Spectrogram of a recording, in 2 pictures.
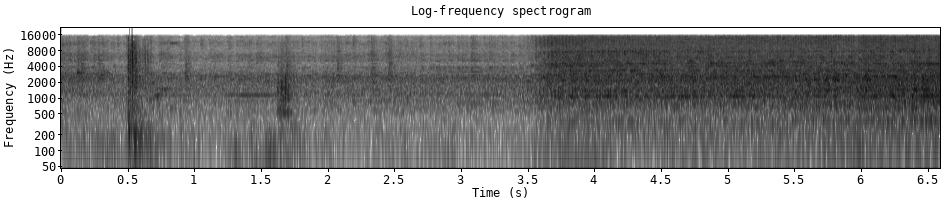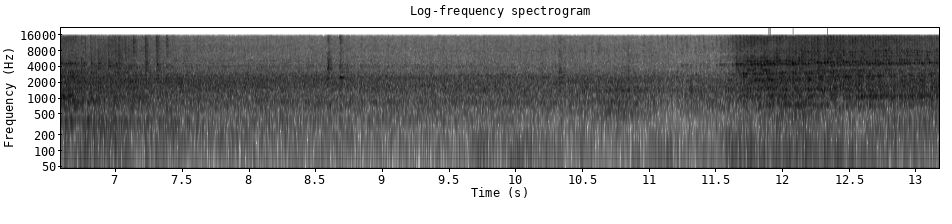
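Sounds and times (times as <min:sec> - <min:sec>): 
1935 lorry engine running: 0:00.0 - 0:13.1
sharp mechanical clunks: 0:00.4 - 0:02.0.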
